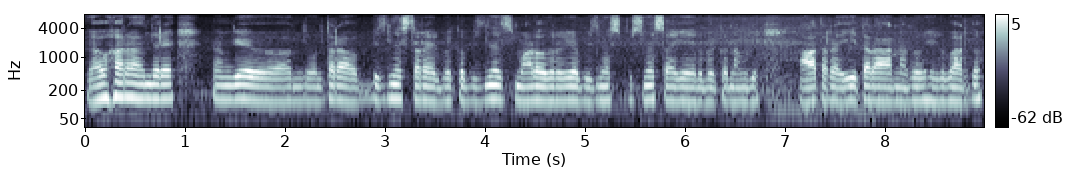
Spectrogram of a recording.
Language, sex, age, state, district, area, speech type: Kannada, male, 18-30, Karnataka, Kolar, rural, spontaneous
